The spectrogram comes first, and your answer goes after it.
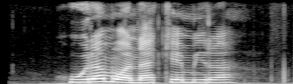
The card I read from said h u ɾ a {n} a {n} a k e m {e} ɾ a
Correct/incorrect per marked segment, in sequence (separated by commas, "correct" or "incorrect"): incorrect, correct, incorrect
